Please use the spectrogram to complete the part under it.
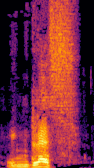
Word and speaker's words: Inglés: I N G L E S According to the nose rule, I would pronounce it English. – Then there's an accent. – Where? – Over the E. – Right. So I-N-G-L-E, accent over the E-S, English.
